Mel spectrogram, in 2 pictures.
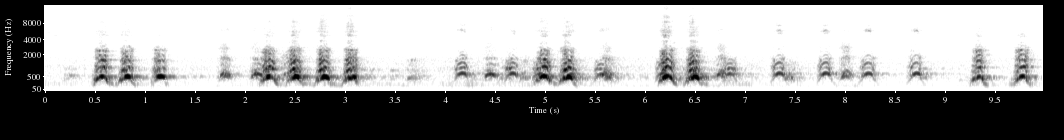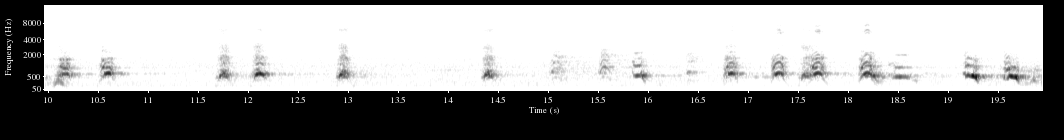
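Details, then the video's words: Dogs in an animal shelter barking in quick, uneven volleys of sharp, mid-pitched barks, several per second in bursts with brief gaps, continuing throughout with no other sounds. "Szczekające psy w schronisku"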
